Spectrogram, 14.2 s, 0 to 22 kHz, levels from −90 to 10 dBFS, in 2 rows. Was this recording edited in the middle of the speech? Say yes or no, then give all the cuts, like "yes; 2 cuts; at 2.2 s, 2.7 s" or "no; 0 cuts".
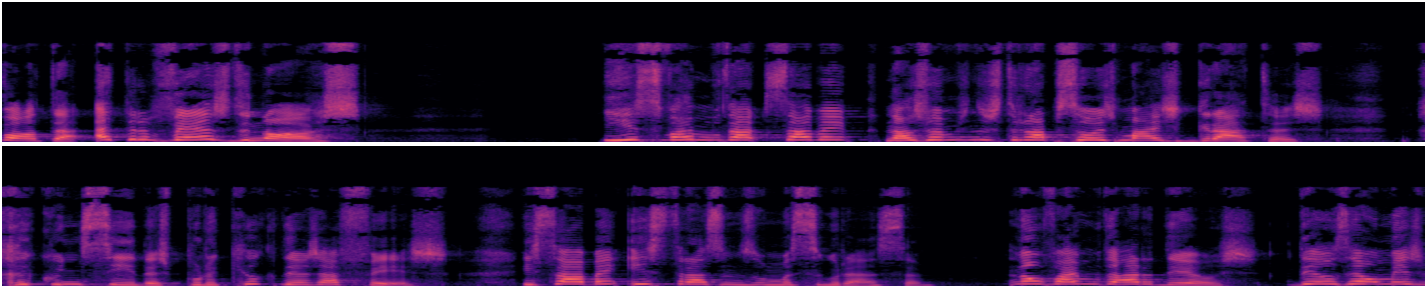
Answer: yes; 2 cuts; at 4.3 s, 12.1 s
